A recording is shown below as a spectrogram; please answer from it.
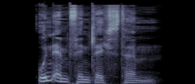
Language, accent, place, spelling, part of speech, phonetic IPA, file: German, Germany, Berlin, unempfindlichstem, adjective, [ˈʊnʔɛmˌpfɪntlɪçstəm], De-unempfindlichstem.ogg
- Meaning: strong dative masculine/neuter singular superlative degree of unempfindlich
